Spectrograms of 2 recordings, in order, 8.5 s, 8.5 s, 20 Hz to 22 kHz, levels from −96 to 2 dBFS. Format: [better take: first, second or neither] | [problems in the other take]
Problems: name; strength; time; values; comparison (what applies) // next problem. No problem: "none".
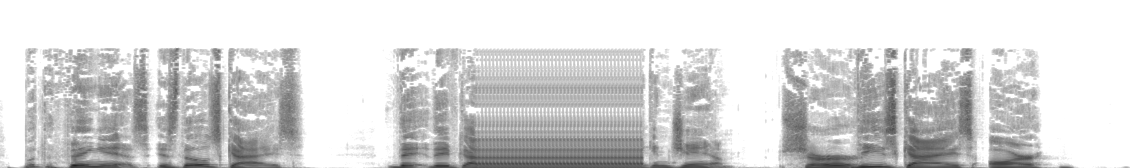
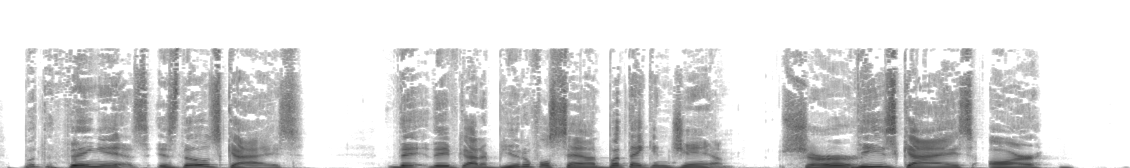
second | audio freezing; at 3.5 s for 1 s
